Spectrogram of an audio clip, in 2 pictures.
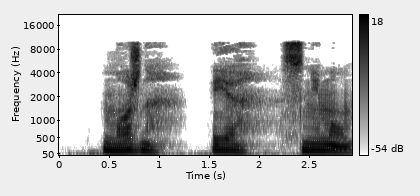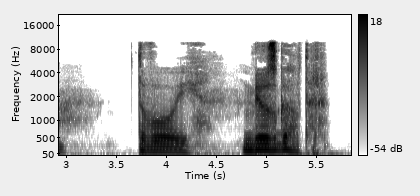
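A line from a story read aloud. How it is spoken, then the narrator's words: Hoarse wild voice. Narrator (Russian): Голос настолько хриплый и дикий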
